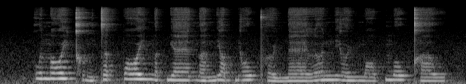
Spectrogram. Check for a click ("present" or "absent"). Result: absent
